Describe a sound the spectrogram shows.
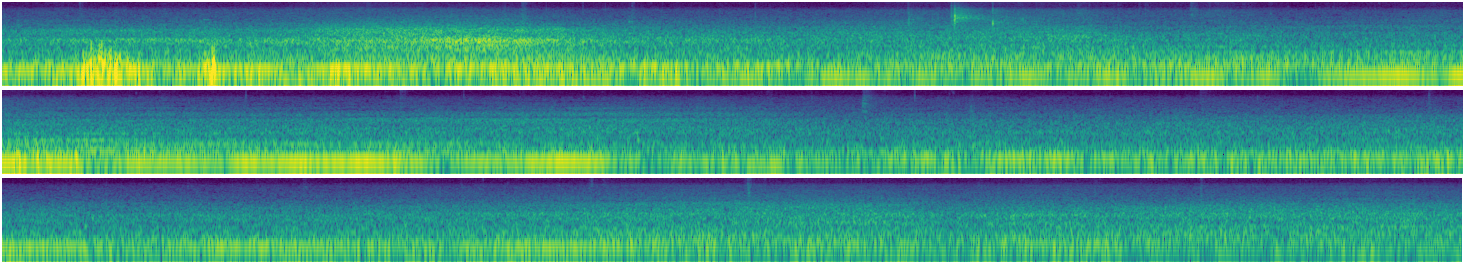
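Cars pass by on a street outdoors with a steady traffic rumble.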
